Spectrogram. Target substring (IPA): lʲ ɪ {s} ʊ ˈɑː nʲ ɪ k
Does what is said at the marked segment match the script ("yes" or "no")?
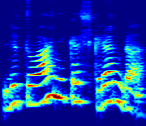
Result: no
